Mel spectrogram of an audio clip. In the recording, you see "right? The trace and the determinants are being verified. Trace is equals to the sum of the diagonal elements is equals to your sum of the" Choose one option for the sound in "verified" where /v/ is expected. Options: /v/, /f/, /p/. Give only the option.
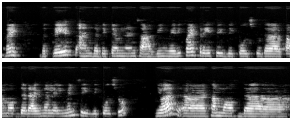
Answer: /v/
